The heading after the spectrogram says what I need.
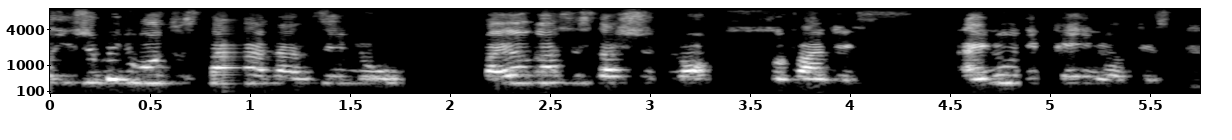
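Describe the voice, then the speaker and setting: A woman's voice: high voice, no echo, dull audio. A young woman with a Nigerian accent talking informally on a radio discussion, explaining emphatically and often checking she is understood. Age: young adult. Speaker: radio show guest explaining a topic.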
